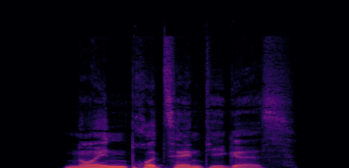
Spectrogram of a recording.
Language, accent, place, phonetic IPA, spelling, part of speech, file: German, Germany, Berlin, [ˈnɔɪ̯npʁoˌt͡sɛntɪɡəs], neunprozentiges, adjective, De-neunprozentiges.ogg
- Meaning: strong/mixed nominative/accusative neuter singular of neunprozentig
